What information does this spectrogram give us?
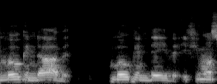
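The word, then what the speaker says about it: Mogen David: And I'm like, it's not Morgan David because there's no R, you know, it's just Mogen, Mogan David.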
